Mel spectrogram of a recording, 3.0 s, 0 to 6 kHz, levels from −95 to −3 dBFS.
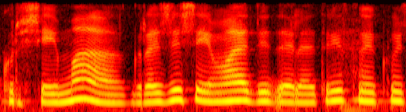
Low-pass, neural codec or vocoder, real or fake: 5.4 kHz; none; real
